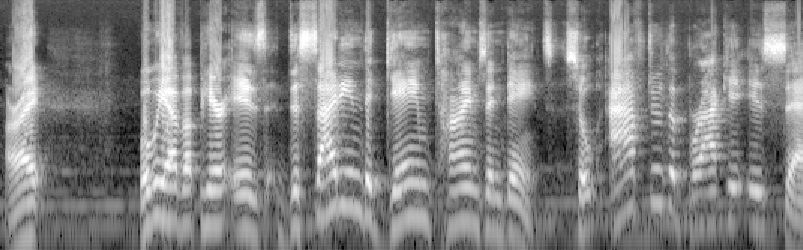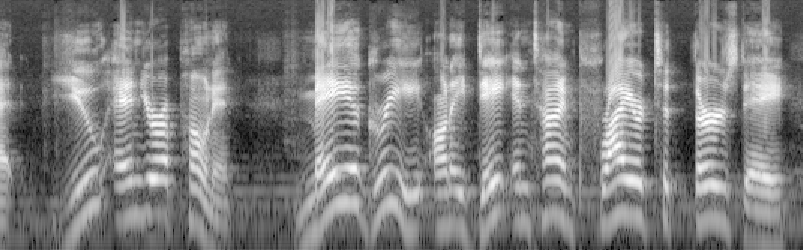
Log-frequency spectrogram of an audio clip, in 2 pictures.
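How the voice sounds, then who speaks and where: A man's voice: high voice, big pitch swings. Upbeat man hosting a gaming stream. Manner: upbeat, rapid shout-outs to viewers. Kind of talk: casual live-stream chat.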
